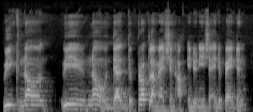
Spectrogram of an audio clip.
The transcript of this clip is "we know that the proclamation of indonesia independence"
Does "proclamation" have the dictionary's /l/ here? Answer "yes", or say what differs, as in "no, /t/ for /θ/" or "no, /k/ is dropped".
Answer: yes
